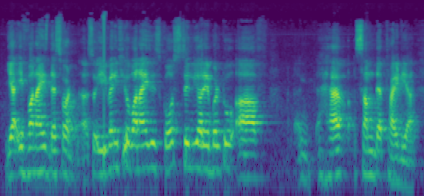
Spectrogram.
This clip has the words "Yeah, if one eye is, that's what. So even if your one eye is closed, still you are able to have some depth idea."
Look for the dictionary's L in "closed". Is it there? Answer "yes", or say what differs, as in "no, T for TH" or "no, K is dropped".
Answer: no, L is dropped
